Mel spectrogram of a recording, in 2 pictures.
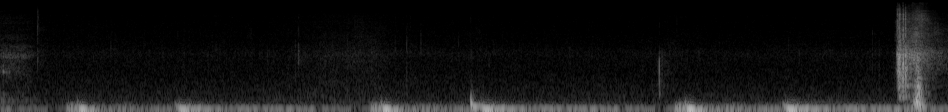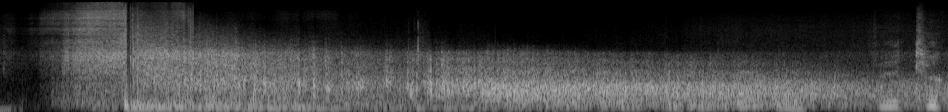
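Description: A flintlock rifle fires outdoors during a hunt. Several soft low thumps come first, then a sharp, loud crack opens into a sustained broad roar that fills the rest of the shot.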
